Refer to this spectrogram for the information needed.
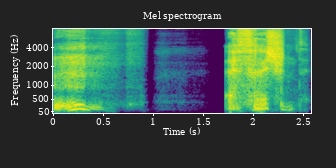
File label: levelup de; cookie run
